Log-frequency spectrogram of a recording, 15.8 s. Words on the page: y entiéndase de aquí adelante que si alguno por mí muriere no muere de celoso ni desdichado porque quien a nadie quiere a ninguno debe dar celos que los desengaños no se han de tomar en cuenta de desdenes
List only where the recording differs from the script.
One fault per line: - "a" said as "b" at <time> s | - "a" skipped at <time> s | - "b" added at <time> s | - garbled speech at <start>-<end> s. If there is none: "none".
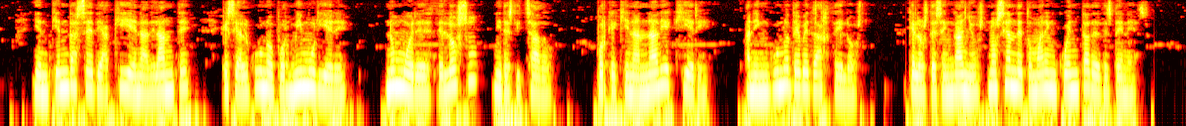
none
